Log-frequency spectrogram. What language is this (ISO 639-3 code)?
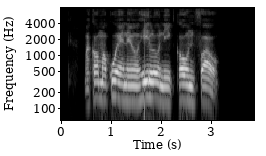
swa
